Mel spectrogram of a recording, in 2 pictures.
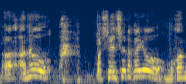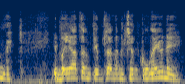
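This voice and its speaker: A man's voice: a little high, moderate pace, close to an everyday voice. Evasive young Filipino man played by an actor, muffled sound. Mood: sheepish excuses. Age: young adult. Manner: hesitant, stammering excuses. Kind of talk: naturalistic television drama acting. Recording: dull audio with faint background noise.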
